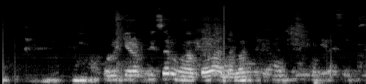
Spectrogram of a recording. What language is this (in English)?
Kinyarwanda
